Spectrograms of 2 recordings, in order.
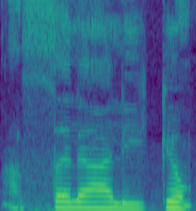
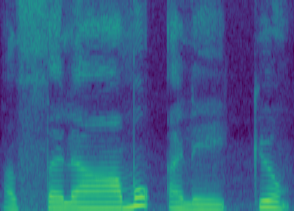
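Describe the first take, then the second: First: The mu a sounds are dropped. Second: Every syllable of the full greeting is pronounced. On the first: May shame be upon you. The speaker calls it wrong. "മൂന്നാമത്തത് അസ്സലാലീക്കും" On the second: May God's protection and peace be upon you. The speaker calls it right. "സലാം പറയേണ്ട ശരിയായ രീതി"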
